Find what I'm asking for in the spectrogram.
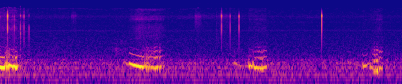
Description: Pet cat moli sleep all night and everytime she sleeps, she snors hard .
